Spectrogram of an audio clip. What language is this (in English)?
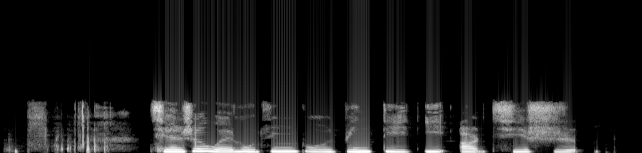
Chinese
